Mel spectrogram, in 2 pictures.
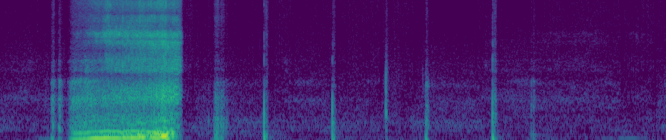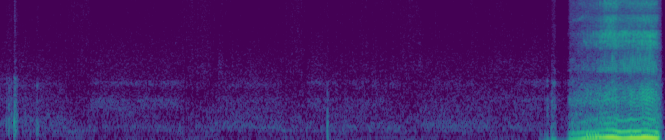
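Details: Snoring in a sleeping dog: two loud fluttering snores about ten seconds apart, with faint clicks in the quiet between.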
